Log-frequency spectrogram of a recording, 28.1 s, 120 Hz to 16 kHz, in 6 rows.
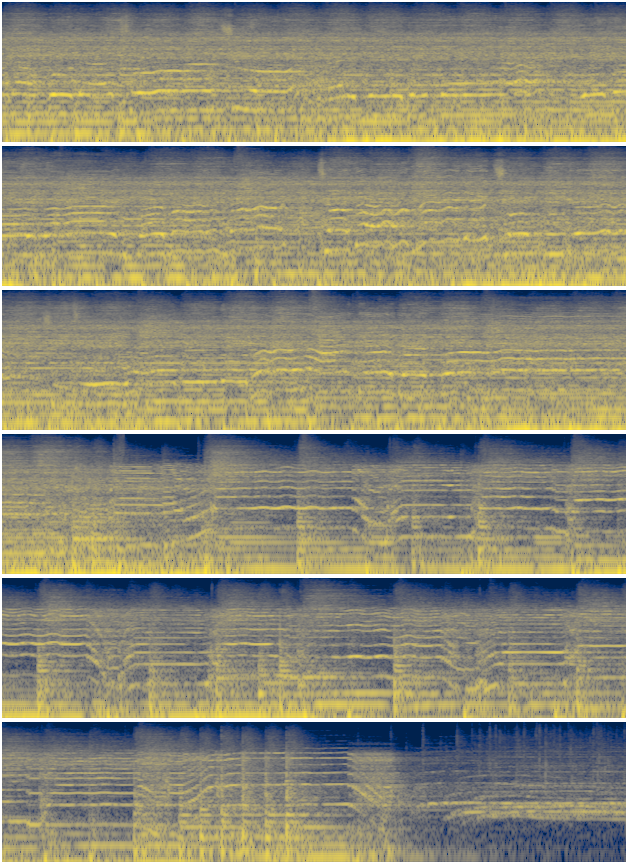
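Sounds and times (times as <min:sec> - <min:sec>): electric guitar melody: 0:00.0 - 0:26.5
bass guitar: 0:00.0 - 0:26.6
drums: 0:00.0 - 0:28.0.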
